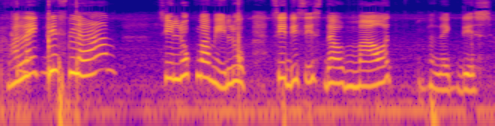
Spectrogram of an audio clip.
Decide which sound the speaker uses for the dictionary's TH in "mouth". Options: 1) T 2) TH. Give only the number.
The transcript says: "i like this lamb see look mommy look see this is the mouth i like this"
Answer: 1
